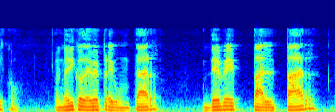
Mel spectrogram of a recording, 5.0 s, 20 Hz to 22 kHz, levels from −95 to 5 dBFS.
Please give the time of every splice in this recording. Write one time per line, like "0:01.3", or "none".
none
